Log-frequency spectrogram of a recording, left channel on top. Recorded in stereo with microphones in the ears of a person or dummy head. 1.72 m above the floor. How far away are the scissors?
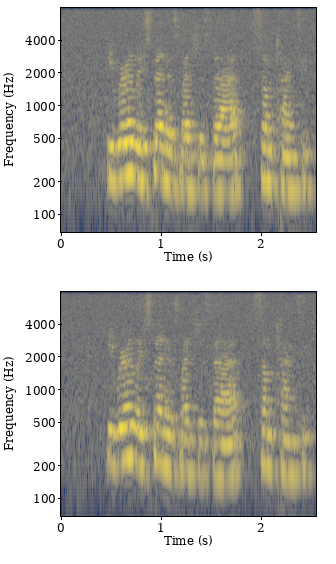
I don't hear scissors.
